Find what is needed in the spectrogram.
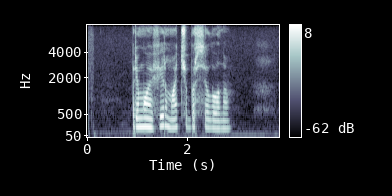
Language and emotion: Russian, neutral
